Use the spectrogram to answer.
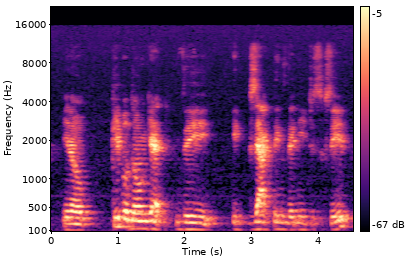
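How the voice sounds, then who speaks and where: A medium-pitched male voice is heard with audible room echo. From India. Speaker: trading educator. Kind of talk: interview. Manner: hesitant, many fillers.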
